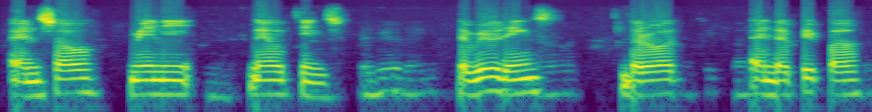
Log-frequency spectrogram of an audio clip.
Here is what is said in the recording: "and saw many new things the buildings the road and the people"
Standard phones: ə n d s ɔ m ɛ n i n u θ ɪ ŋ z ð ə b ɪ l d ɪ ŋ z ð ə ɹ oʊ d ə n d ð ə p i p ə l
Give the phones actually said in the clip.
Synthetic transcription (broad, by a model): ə n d s ɔ m ɛ n i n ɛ t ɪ ŋ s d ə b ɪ l d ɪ ŋ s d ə ɹ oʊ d ə n d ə p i p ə l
